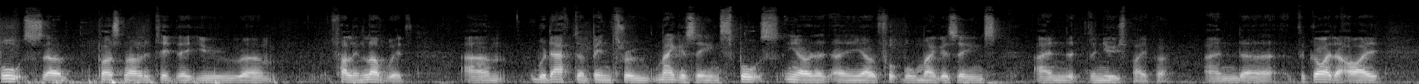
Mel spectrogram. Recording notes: Coming live from the Millennium Hotel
